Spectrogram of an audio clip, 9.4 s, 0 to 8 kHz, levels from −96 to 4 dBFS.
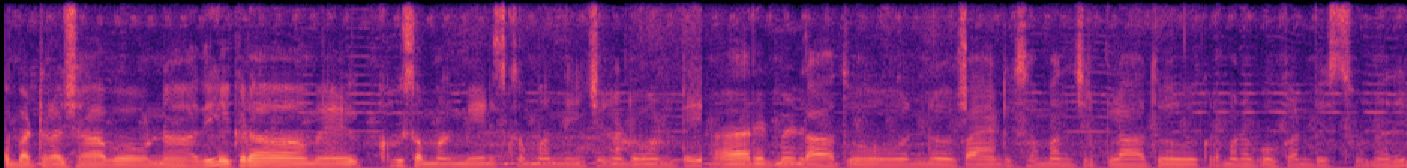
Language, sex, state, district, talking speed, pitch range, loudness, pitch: Telugu, male, Telangana, Karimnagar, 145 wpm, 115-125 Hz, -26 LUFS, 120 Hz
